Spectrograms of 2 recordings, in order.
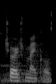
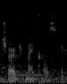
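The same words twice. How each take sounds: First: George Michael said with no final s; correct name. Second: George Michael's whispered with an added s; wrong name. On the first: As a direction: George Michael, ending on a plain l. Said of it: "not [name]'s". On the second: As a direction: George Michael's, unvoiced, with a final s. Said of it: "sorry, not [name]'s". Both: Shown as a demonstration.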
